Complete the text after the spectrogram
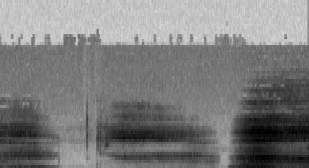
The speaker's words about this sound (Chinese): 经过我几次在你耳边的深呼吸，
